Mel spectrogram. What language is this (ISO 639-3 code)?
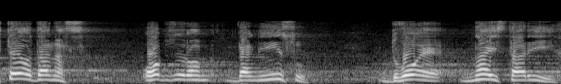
srp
